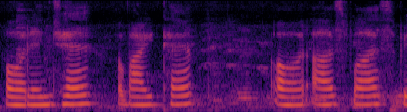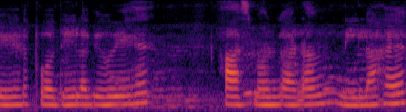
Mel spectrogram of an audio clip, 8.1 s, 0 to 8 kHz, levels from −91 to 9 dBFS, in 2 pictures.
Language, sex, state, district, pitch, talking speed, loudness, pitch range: Hindi, female, Andhra Pradesh, Anantapur, 215 Hz, 170 wpm, -34 LUFS, 210-225 Hz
